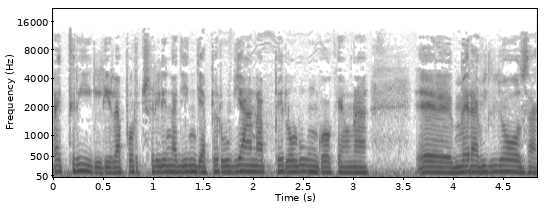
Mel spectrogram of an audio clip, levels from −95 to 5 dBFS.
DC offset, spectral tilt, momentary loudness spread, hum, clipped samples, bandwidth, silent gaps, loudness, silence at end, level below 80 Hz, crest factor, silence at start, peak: under 0.1%; -6.5 dB/octave; 5 LU; none; under 0.1%; 13 kHz; none; -29 LUFS; 0 s; -50 dBFS; 12 dB; 0 s; -16 dBFS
